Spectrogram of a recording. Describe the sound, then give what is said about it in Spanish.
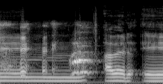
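A female dog barking in loud, drawn-out, tonal yowls, about three in quick succession with brief breaks between them. “Acá tengo la perra ladrando, que no. La voy a meter para adentro.”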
